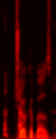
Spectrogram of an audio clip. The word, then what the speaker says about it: Chocobo: I think it's chocobo. – Chocobo, sorry. – Chocobo. – I said it wrong.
